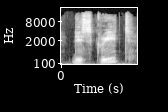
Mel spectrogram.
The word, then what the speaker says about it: discrete: Discreet, D-I-S-C-R-E-E-T là giữ kín. Và discreet, D-I-S-C-R-E-T-E là rời rạc. – Phân tách. Phát âm như nhau, discreet.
